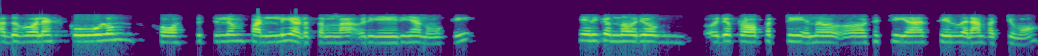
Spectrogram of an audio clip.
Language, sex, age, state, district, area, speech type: Malayalam, female, 45-60, Kerala, Kollam, rural, conversation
